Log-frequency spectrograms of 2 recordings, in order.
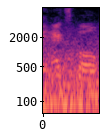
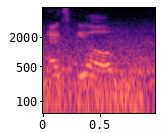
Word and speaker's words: XPO: like xpo uh or you guys may mispronounce it say expo but it's actually it's called xpo they actually uh are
